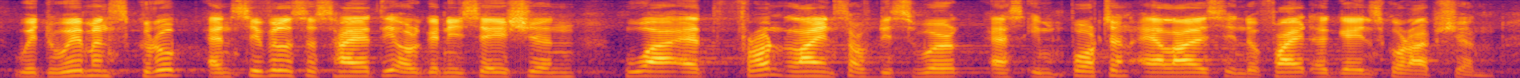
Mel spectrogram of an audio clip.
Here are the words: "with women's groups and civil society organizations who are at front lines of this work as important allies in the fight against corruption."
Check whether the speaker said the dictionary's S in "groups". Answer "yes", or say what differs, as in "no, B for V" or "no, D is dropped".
no, S is dropped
